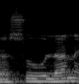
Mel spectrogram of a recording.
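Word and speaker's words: رسولا: So Rasulun will change to Rasulan as an object. Always object changes to two fathas and we add an alif. So Rasulan, when you stop there, you pronounce Rasula.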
